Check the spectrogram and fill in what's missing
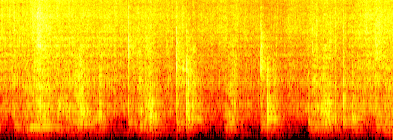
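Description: Ground tomato paste tipped into onions sautéing in a pan for a Tamil karapodi fish curry, with a steady close sizzle and a run of scraping spatula strokes stirring it through, no voices.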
